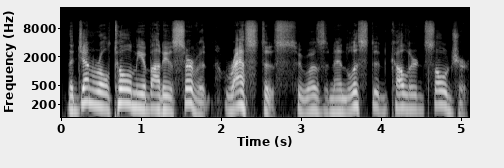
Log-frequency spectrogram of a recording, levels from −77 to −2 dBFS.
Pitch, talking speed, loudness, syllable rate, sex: 155 Hz, 165 wpm, -21 LUFS, 5.1 syllables/s, male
